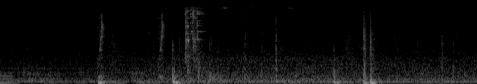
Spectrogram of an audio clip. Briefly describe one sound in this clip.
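Boxers' punches thud in a sparring ring.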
